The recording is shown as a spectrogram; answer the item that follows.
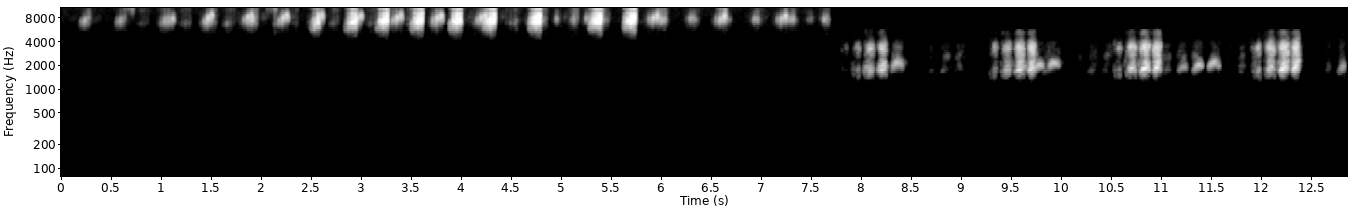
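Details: Alpine dark bush-cricket in Berchtesgaden, Germany, on 6 September 2018. For eight seconds it gives a run of short, high, scratchy chirps in quick, uneven succession. Then come lower, broader buzzy chirps in small clusters about a second apart.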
